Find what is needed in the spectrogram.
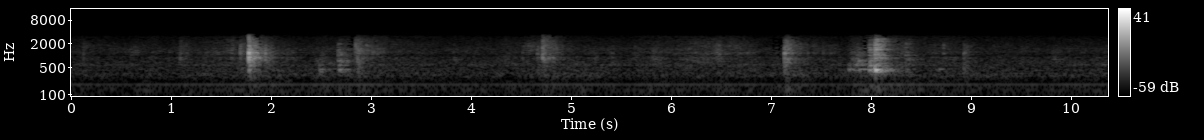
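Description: Light knocks and clicks of small parts and tools being handled on a wooden workbench, about six separate taps, the loudest about two seconds in and again near eight seconds, over a faint steady hum.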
